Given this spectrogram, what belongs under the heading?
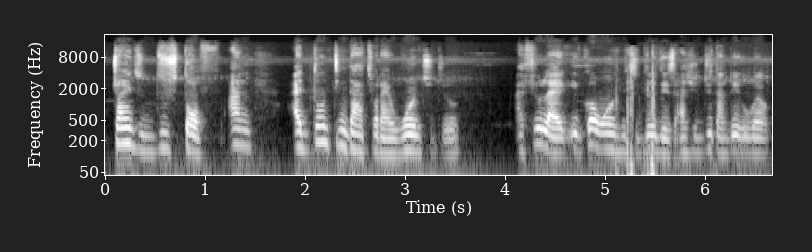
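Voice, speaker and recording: A young man with a Nigerian accent rambling casually to his own camera, repeating himself and often trailing off quietly. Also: medium pitch, vocal fry, no room sound, rough recording. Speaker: content creator. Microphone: own handheld mic, noise reduction mode.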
